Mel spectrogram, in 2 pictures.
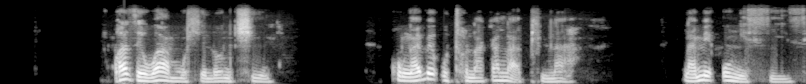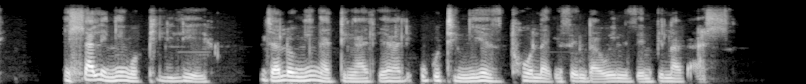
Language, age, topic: North Ndebele, 25-35, health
